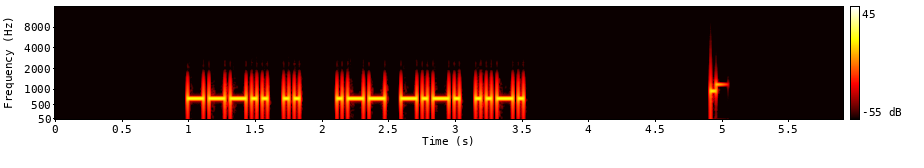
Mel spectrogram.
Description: Morse code, heard as a keyed tone, about 30 wpm, 700 Hz. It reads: 8I WCF
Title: Winter Field Day Exchanges Encore 30wpm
